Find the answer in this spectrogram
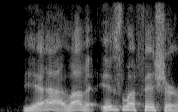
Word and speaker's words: Isla Fisher: Is LA Fisher, right?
